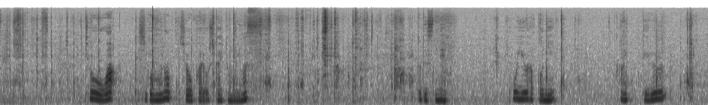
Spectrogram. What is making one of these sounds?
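A cardboard box rustles and scrapes as its flaps are pulled open.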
